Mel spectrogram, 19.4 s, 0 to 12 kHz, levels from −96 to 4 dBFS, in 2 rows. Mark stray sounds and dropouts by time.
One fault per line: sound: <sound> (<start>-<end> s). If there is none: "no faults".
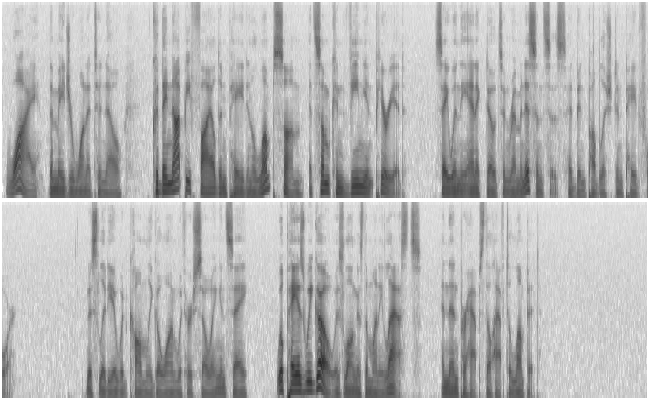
no faults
